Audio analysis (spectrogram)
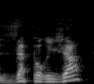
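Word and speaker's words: Zaporizhzhia: idée que c'est probablement dans la trouée de Zaporizhia, c'est comme ça qu'on prononce, que des choses importantes, sinon décisives, se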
